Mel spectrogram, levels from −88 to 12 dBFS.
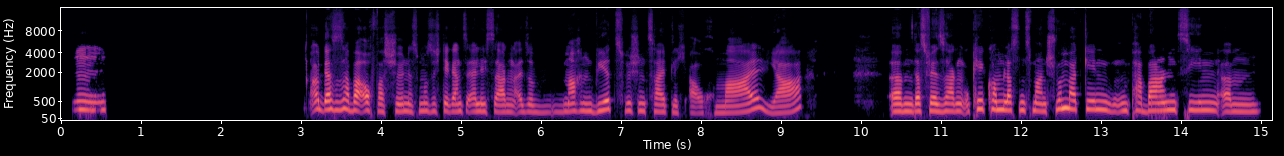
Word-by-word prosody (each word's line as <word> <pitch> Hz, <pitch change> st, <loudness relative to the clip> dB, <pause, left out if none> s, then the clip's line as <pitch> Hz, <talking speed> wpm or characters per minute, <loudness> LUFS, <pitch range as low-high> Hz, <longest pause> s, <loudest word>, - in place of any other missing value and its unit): Mhm. 240 Hz, -1 st, -1 dB, 2.6 s
Ah, 260 Hz, -, 0 dB
das 250 Hz, 0 st, +5 dB
ist 240 Hz, -, -1 dB
aber 240 Hz, -4 st, +4 dB
auch 230 Hz, -, +4 dB
was 200 Hz, -3 st, -4 dB
Schönes, 205 Hz, -2 st, -3 dB
muss 215 Hz, -1 st, -5 dB
ich 210 Hz, -, -10 dB
dir 215 Hz, -, -2 dB
ganz 205 Hz, +1 st, -3 dB
ehrlich 205 Hz, +1 st, -2 dB
sagen. 190 Hz, -2 st, -2 dB
Also 190 Hz, +2 st, -6 dB
m 185 Hz, +1 st, -12 dB
machen 215 Hz, 0 st, -2 dB
wir 250 Hz, +6 st, +3 dB
zwischenzeitlich 205 Hz, -6 st, -6 dB
auch 165 Hz, +1 st, -9 dB
mal, 180 Hz, -, +1 dB
ja 180 Hz, -, -1 dB, 1.1 s
ähm, 205 Hz, 0 st, +4 dB
dass 210 Hz, 0 st, +3 dB
wir 215 Hz, -2 st, +4 dB
sagen: 210 Hz, +1 st, 0 dB
„Okay, 265 Hz, +7 st, +1 dB
komm, 255 Hz, -1 st, +3 dB
lass 235 Hz, -2 st, +3 dB
uns 235 Hz, -2 st, -2 dB
mal 220 Hz, -2 st, +1 dB
ins 205 Hz, -, -3 dB
Schwimmbad 265 Hz, -1 st, +5 dB
gehen, 255 Hz, -4 st, +1 dB
'n 225 Hz, -, -3 dB
paar 225 Hz, +1 st, -4 dB
Bahnen 225 Hz, +3 st, +3 dB
ziehen.“ 235 Hz, -1 st, -2 dB
Ähm, 200 Hz, 0 st, -3 dB
215 Hz, 155 wpm, -24 LUFS, 195-240 Hz, 2.6 s, das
